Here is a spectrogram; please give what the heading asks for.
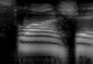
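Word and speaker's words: Sláinte: where does holly write here i think it's slash a is how you actually pronounce it where does totally rank on your irish whiskey cellante that's it chlante where does tully rank on your irish whiskey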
